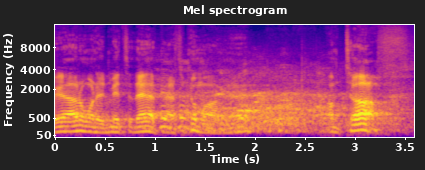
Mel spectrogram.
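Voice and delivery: a mild mock tough guy admitting nothing; a lightly voiced man owning up with a laugh; sheepish men. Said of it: "They're like".

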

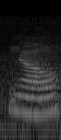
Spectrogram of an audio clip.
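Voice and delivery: soft, low little no; ashamed. Acted. Brooke answering Grandma, soft ashamed no. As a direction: admit it with head bowed. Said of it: "she bowed her head".

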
